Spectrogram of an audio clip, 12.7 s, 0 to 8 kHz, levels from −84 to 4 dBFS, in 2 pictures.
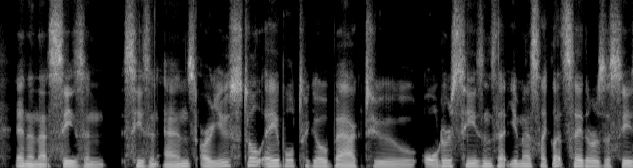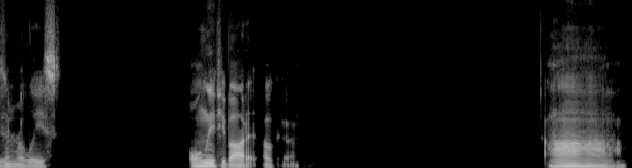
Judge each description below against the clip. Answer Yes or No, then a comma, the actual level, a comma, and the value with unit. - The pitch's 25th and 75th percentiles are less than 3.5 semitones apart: Yes, average, 2.7 semitones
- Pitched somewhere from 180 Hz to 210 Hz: No, low, 110 Hz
